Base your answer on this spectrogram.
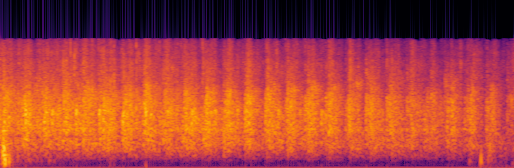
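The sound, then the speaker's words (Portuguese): Steady applause from a group at the swearing-in of the city councillors of the municipality of Arroio do Meio. Many hands clap in a dense, continuous patter that holds an even loudness for several seconds before easing slightly at the end. “Uma salva de palmas.”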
